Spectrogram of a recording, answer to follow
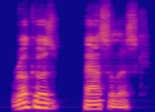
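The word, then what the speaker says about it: Roko's Basilisk: Rocco's Basilisk. Am I saying that right, Pete? The most terrifying thought experiment of all time. – Yeah. Yes.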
